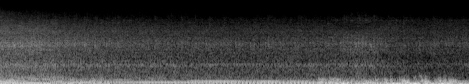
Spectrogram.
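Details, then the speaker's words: 1985 Toyota 4Runner revived, after correcting ignition timing: steady low even idle with no knocks or misses, some revving near the end; normal idle. "think that sounds pretty good I'm pretty stoked heck yeah"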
